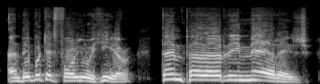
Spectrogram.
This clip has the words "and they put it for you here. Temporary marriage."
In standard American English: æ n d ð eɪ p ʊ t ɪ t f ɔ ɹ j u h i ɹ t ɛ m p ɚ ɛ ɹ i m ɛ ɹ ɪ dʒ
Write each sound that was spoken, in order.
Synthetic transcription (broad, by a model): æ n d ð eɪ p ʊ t ɪ t f ɔ ɹ j u h i ɹ t ɛ m p ɚ ɛ ɹ i m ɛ ɹ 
